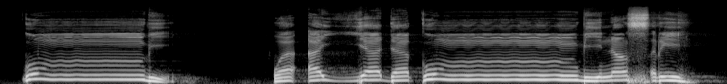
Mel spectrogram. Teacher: Kita samarkan bunyi mim sukun dan mendengung selama tiga harakat. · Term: ikhfa syafawi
